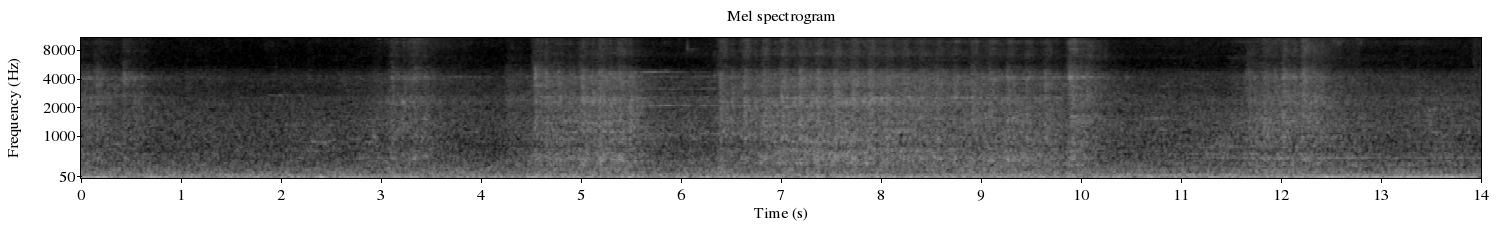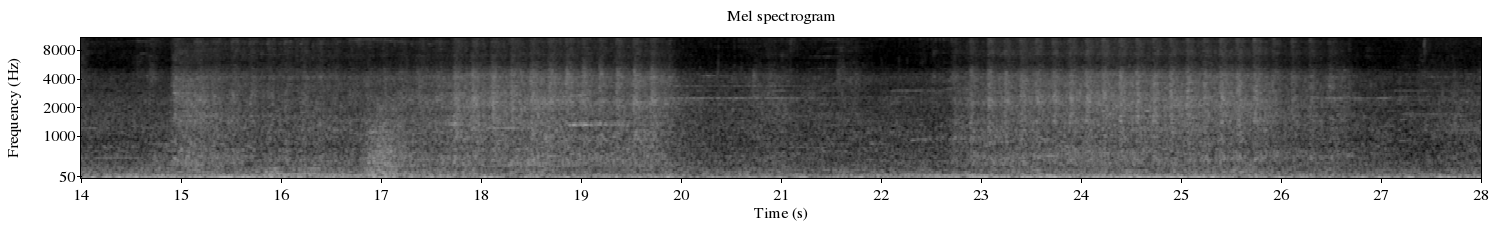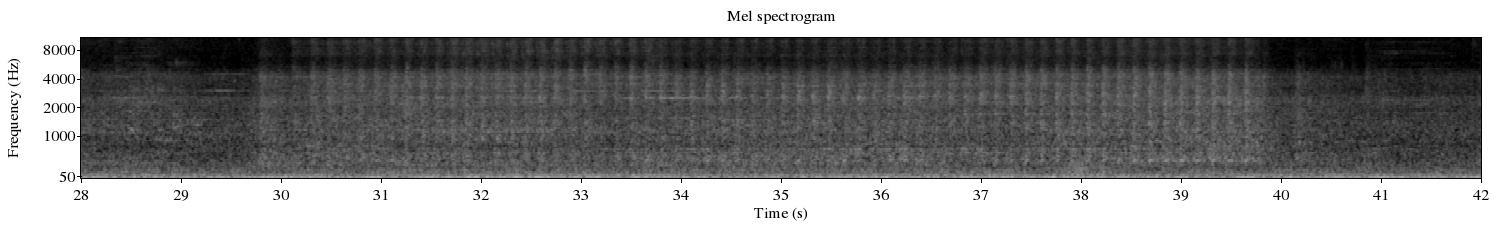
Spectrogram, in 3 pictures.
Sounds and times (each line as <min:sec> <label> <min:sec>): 0:00.0 station construction 0:42.0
